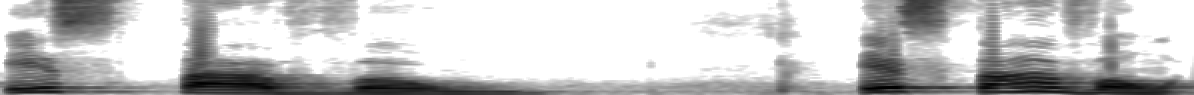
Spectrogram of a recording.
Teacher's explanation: Esse M do final vai ter som de U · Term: semivogal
